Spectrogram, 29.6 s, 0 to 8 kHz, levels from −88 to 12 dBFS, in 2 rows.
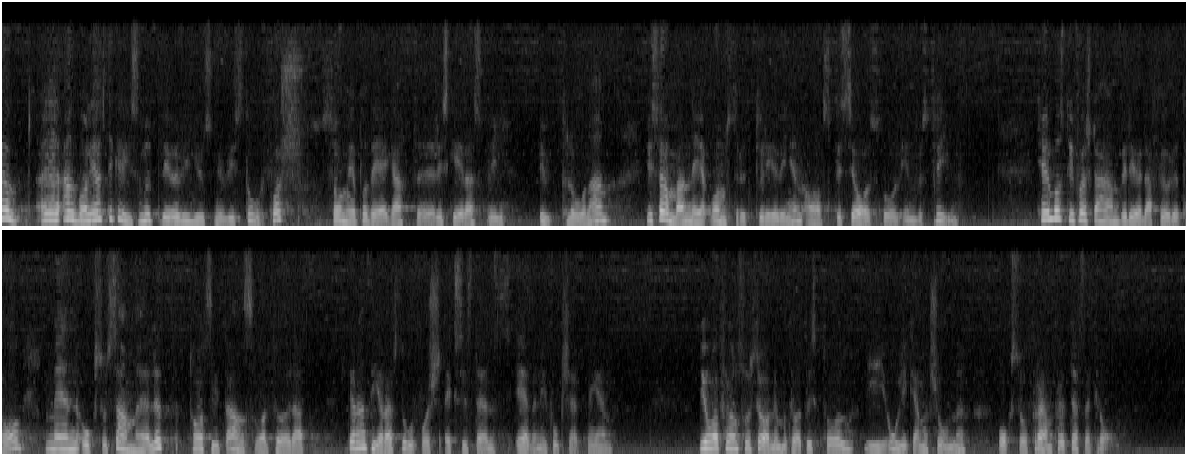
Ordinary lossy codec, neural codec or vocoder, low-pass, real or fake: none; codec, 24 kHz, 0.9 kbps, WavTokenizer, medium speech release version 2; 7.2 kHz; fake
